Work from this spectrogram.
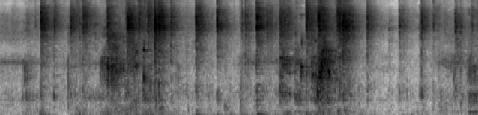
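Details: Eight-week-old British bulldog puppy Maggie, a female, tells off another dog named Marley with rapid, uneven high-pitched yips and whimpering barks in short bursts. Scuffling and play noise sound between calls.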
